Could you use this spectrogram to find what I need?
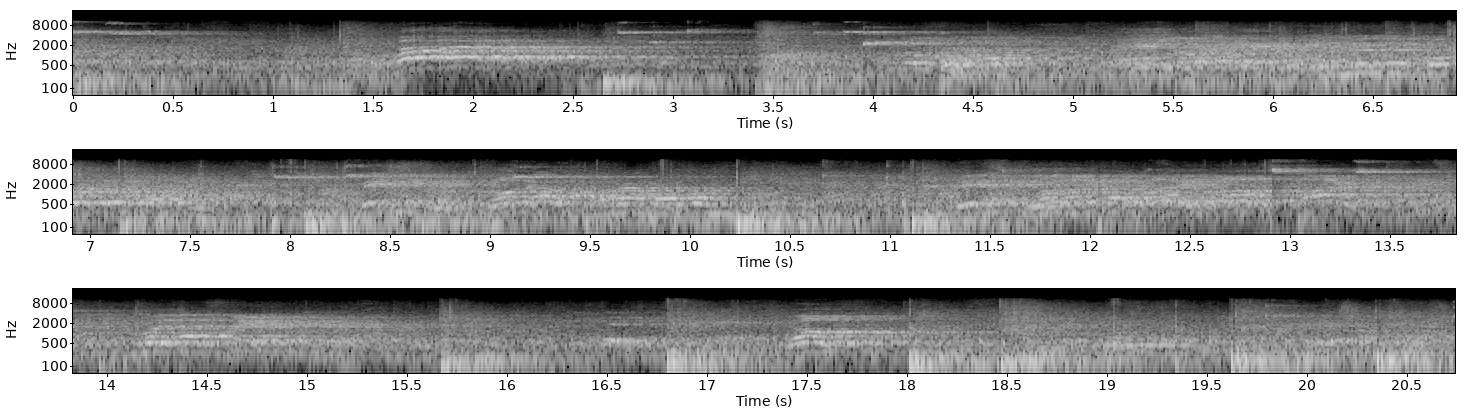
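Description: Young men shout to each other on the court.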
